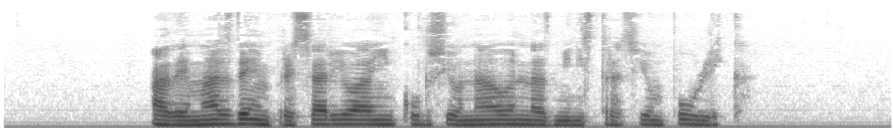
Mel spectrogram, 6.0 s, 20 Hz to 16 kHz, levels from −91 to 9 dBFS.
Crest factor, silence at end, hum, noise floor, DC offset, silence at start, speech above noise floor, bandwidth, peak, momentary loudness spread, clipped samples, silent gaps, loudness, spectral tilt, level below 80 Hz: 18 dB; 0.95 s; 60 Hz at -35 dBFS; -47 dBFS; under 0.1%; 1 s; 28 dB; 11.5 kHz; -4 dBFS; 8 LU; under 0.1%; none; -21 LUFS; -8 dB/octave; -42 dBFS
